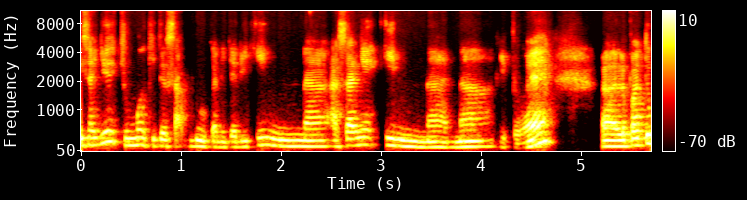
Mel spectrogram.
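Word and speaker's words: إنَّ: Macam inna kan, inna dia sebenarnya innana, ejaan asal dia lah innana. Tapi Rasulullah ajar kita baca, jangan baca innana, bacalah inna, panjangkan 3 harakat kat situ, tapi bubuh sabdu kat situ, inna, gitu.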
